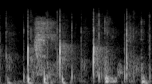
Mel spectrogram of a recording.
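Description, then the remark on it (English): A handful of sharp hand claps ring out at a steady, unhurried pace, fairly loud, like a small group applauding a guest joining a show by phone, with a faint murmur of voices underneath. “Round of applause”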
